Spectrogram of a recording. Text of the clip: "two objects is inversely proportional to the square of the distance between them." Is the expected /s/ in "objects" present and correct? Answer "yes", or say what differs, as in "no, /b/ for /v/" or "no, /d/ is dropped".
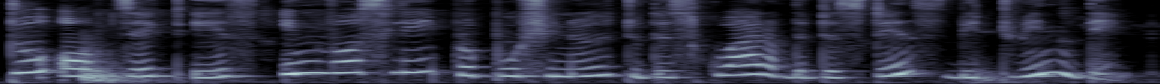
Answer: no, /s/ is dropped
